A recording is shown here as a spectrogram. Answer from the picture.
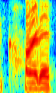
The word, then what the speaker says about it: Cardiff: Okay. – And I was calling with the Bank of Cardiff, and Cardiff is spelled C-A-R-D-I-F-F, as in Frank, so it's like car and then different.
